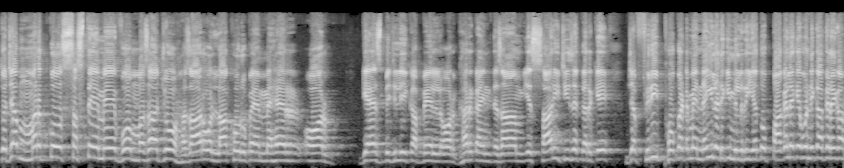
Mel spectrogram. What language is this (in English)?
Urdu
